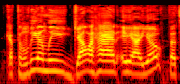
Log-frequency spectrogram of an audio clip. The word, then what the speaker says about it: Galahad: ryzen 5 5600 x got the leon lee galahad aio that's how you say it as well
